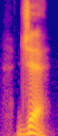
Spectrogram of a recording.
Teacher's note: The first character, J, is the fourth tone. It's a sharp falling sound.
